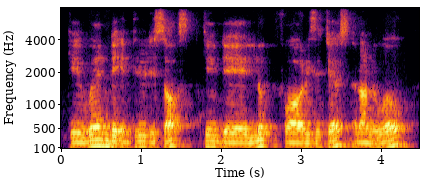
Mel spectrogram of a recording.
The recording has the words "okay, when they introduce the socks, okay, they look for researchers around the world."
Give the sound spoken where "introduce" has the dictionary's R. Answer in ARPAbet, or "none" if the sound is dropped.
none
